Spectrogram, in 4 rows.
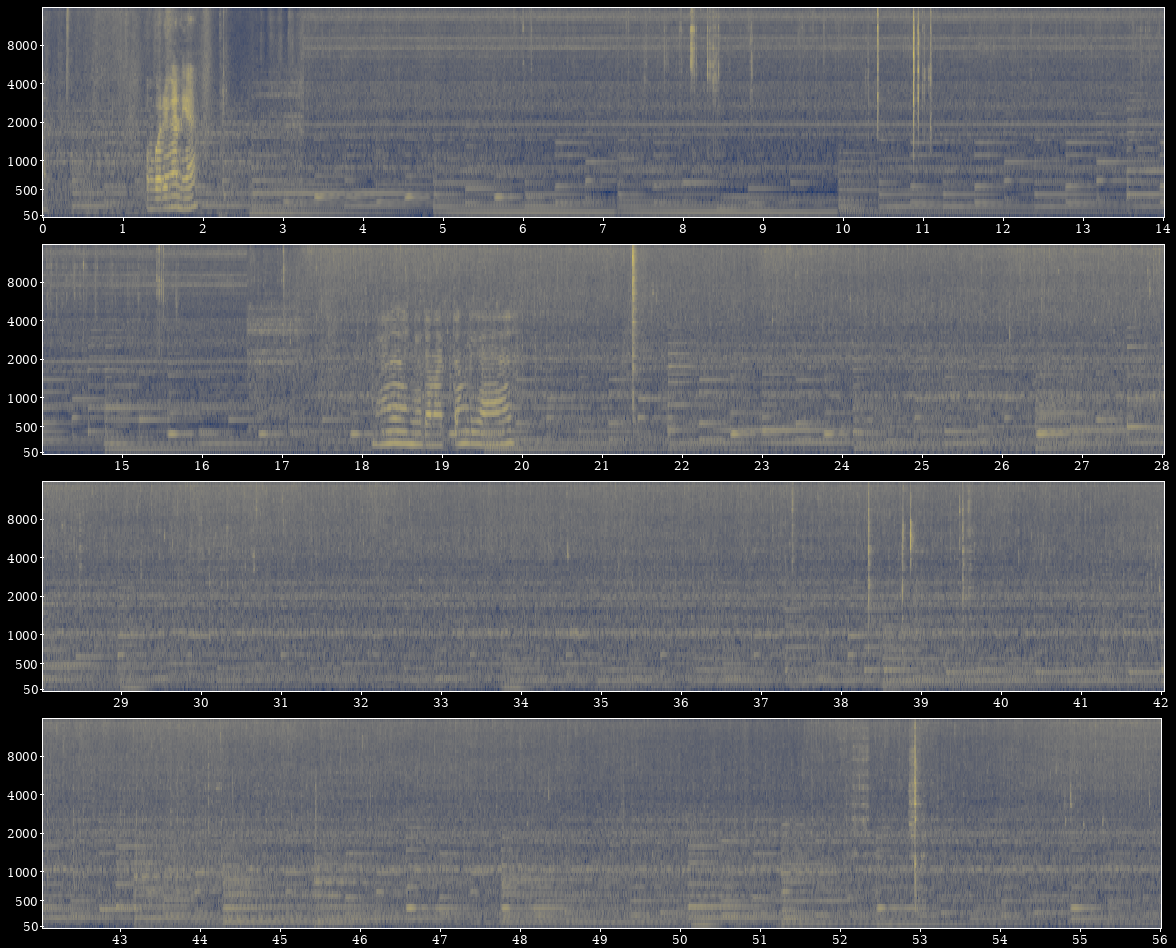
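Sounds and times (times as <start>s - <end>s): background music: 0.0s - 56.0s
hot oil sizzling: 0.0s - 56.0s.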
